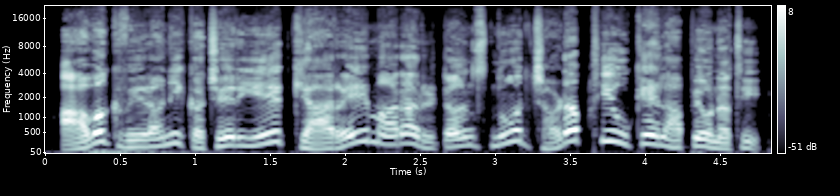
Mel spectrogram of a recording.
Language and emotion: Gujarati, surprised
